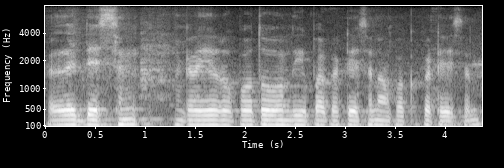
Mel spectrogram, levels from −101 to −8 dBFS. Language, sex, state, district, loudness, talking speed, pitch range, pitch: Telugu, male, Andhra Pradesh, Sri Satya Sai, -17 LUFS, 125 wpm, 115-120 Hz, 115 Hz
